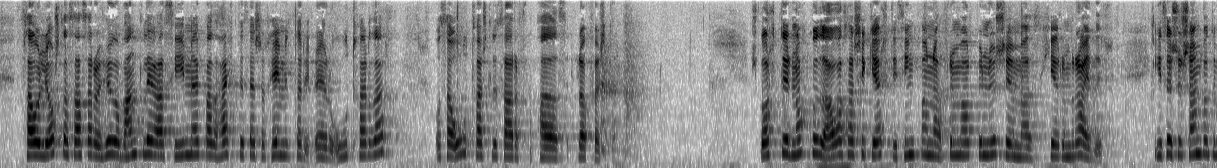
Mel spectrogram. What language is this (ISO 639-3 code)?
isl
